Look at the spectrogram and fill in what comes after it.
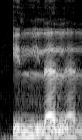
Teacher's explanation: الا لام دونوں باریک ہیں اس کو ہلانا نہیں ہے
